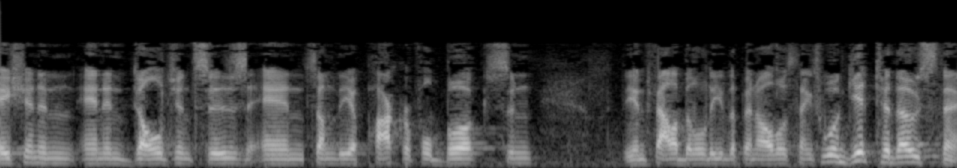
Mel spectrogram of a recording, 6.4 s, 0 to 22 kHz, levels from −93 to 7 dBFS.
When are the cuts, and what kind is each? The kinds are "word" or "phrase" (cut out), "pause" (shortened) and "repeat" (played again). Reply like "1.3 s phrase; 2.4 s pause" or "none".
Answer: 1.6 s word; 2.0 s word; 4.9 s word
